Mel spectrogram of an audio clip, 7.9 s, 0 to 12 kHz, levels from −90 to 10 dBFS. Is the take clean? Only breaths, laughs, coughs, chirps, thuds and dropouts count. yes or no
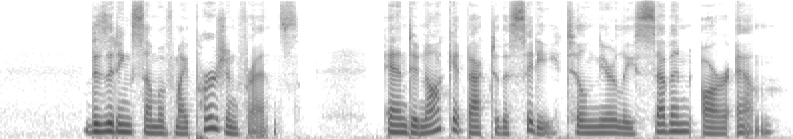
yes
